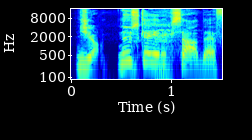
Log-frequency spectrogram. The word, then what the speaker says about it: Saade: Saade.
